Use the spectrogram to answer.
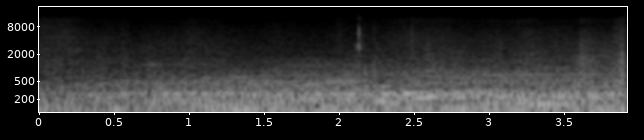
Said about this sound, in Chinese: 哇，这个车提速还不错啊，因为它是一个涡轮增压版本。嗯，油门过了两千多转的时候，你能感觉到这个。那涡轮的这个介入，但是我总的感觉不如刚才那台四七零零的发动机 V 八的那台发动机的给力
